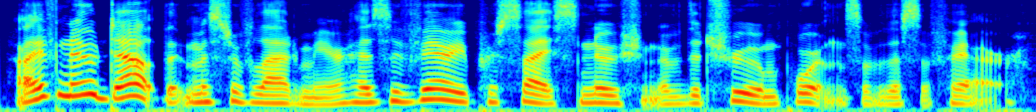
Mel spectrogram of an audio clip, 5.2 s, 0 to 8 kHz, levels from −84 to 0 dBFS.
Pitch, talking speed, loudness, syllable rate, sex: 190 Hz, 210 wpm, -18 LUFS, 5.9 syllables/s, female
